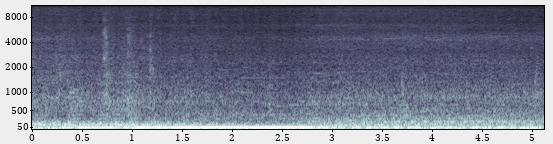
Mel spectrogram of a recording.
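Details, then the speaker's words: Chevy C10 truck with 350 V8, during front and rear end restoration: deep steady low rumble at idle with even beat, no ticks or knocks. Healthy idle. "Yeah, she runs. She sounds good."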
